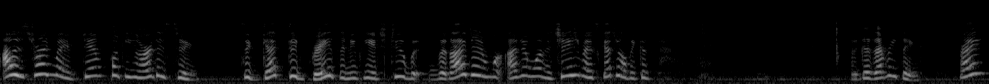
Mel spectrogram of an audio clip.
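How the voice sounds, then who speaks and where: A young woman whose first language is Spanish rants casually and profanely as a VTuber streamer, her very high voice animated and brisk yet broken by long pauses. She rambles, sprinkling in "like" and "right?" throughout. The recording sounds dull and lo-fi.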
